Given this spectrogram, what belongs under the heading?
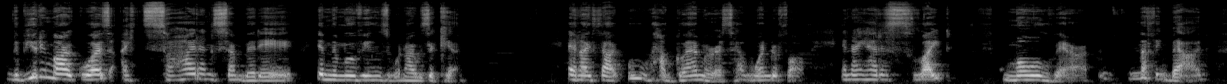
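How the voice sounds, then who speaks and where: With vocal fry and lively intonation, a woman speaks at a fairly slow pace. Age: 70s. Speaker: artist, model and actress. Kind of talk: interview.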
